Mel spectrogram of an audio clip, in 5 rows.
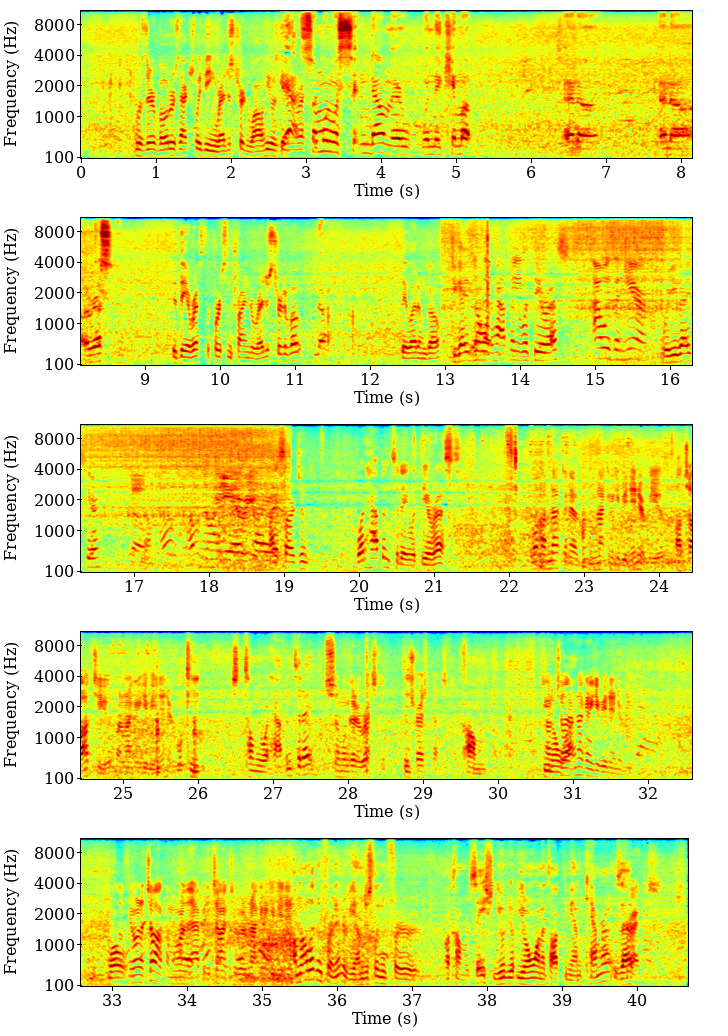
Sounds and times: Outside, urban or manmade: 0.0s - 40.6s.

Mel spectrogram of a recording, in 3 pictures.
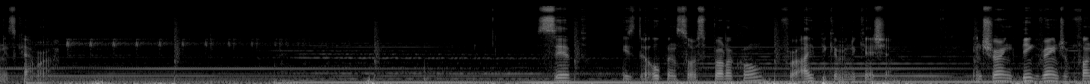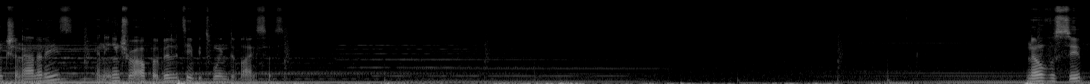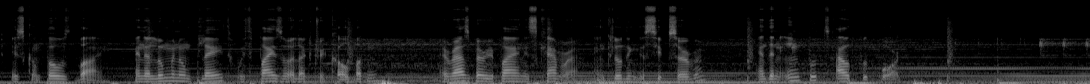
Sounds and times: Speech: 0.0s - 0.6s, 5.4s - 9.0s, 9.8s - 13.8s, 21.2s - 25.6s, 26.2s - 30.8s
Music: 0.0s - 32.7s.

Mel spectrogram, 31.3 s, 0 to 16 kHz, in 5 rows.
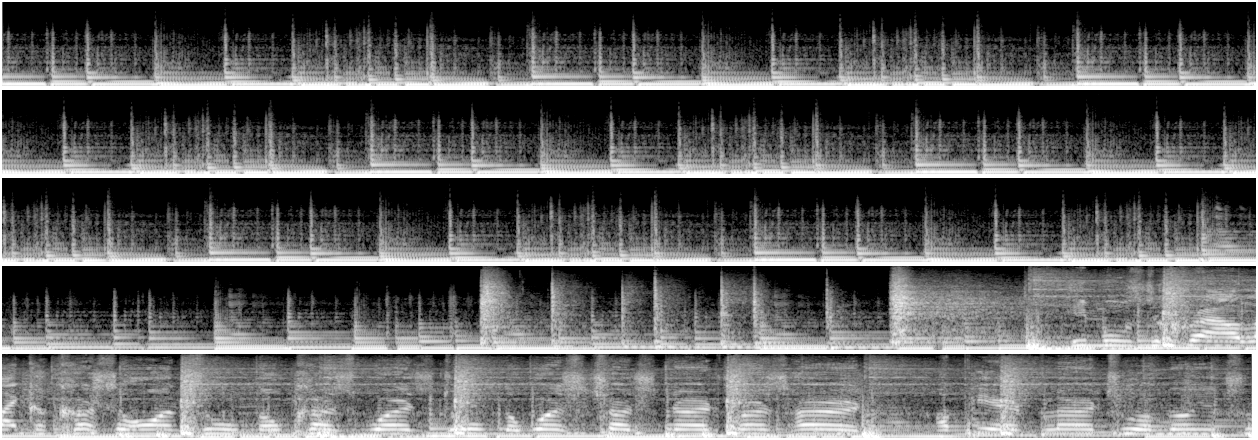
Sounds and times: Music: 0.0s - 31.3s.

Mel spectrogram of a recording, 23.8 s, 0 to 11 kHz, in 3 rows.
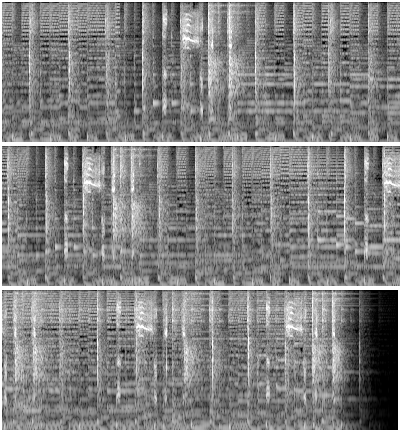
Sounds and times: Music: 0.0s - 23.8s.

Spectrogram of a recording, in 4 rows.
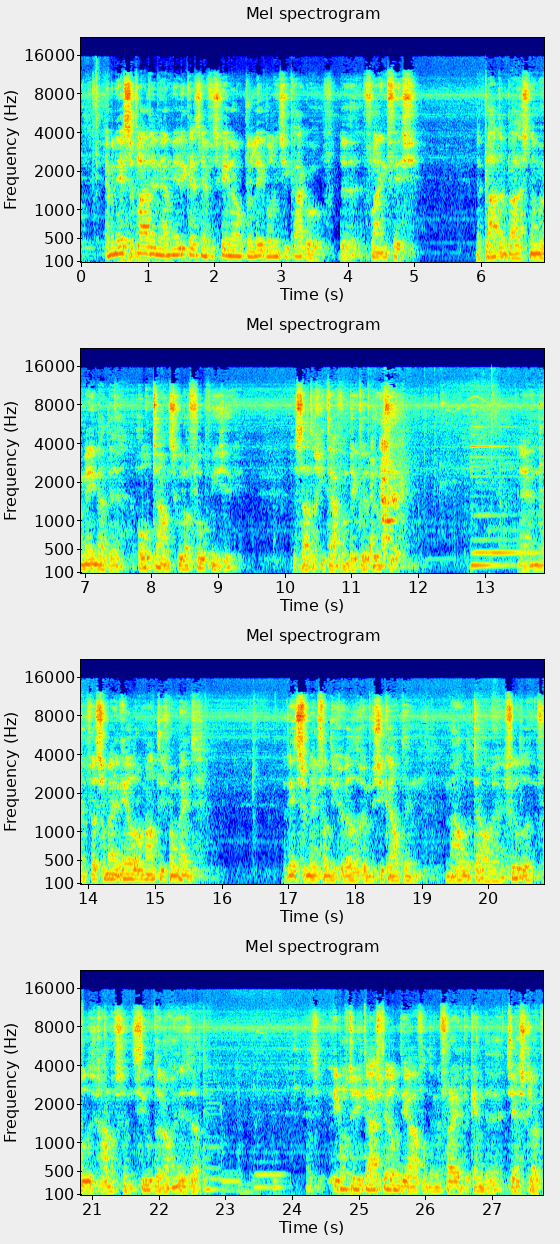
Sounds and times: Electric guitar: 0.0s - 0.4s, 11.2s - 14.0s, 22.6s - 24.6s
Speech: 0.4s - 5.2s, 5.9s - 9.5s, 10.1s - 12.0s, 13.5s - 16.0s, 16.9s - 22.7s, 24.2s - 27.7s.

